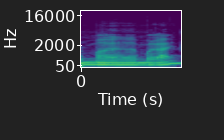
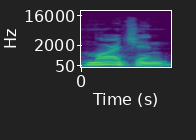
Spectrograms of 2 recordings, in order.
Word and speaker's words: Marijn: Well, Marine, everyone that is that are English and they're talking to me, they they speak my name like Margin because they can't pronounce the I Marine.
